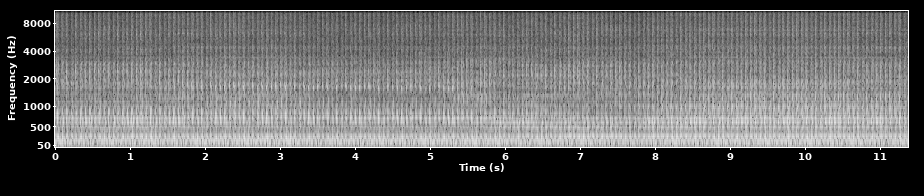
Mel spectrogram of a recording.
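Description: Hard, loud regular banging about three times a second while the drum spins, a harsh rhythmic knock from the spinning drum.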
